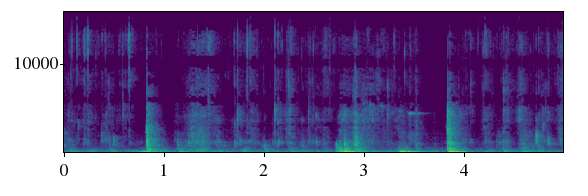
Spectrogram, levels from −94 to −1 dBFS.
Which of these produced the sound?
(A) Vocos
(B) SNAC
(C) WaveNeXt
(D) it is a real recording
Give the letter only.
D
